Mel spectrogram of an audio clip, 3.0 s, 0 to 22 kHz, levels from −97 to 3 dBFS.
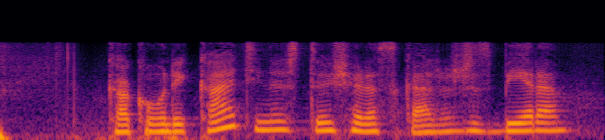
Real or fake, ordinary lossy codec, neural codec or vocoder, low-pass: fake; none; codec, 16 kHz, 0.5 kbps, X-Codec, WavLM features, trained on Multilingual LibriSpeech; 7.2 kHz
